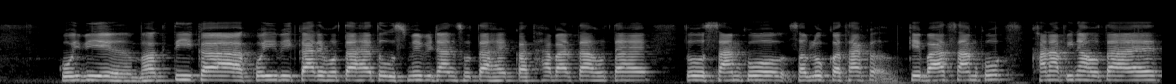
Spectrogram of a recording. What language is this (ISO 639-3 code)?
hin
